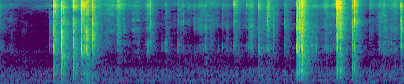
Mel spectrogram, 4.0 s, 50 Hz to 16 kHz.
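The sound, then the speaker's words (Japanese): A door of a 2022 paper advent calendar, the top door in the fourth column from the left, showing Santa Claus on a sleigh, is pried open on December 9: a quick cluster of crisp papery clicks and tearing, then two more sharp snaps a few seconds later, moderately loud with no talking. “サンタクロースがソリに乗っている窓を開けたいと思います。”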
